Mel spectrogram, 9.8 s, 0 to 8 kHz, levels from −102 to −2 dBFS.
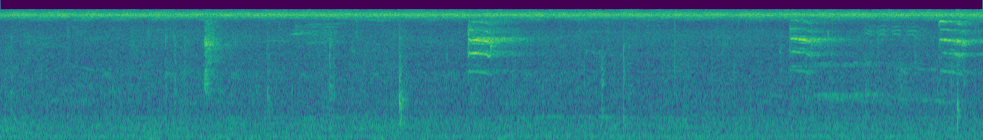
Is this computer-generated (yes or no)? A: no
